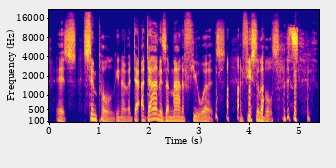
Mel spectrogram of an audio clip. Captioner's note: laughs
